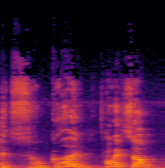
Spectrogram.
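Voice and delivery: talking through a mouthful; mouth full. Real, not acted. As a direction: say it while chewing. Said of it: "I'm trying to talk without my mouth full".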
